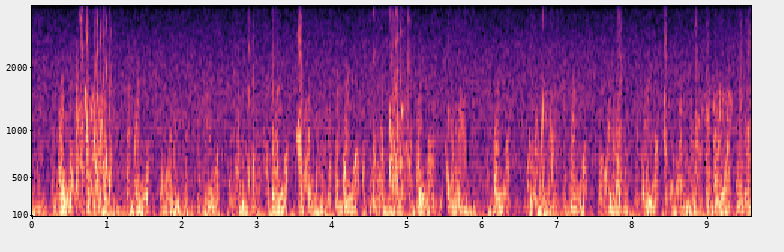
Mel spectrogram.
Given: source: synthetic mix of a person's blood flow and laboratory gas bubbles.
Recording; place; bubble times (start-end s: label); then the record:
Doppler ultrasound of blood flow; precordium
0.00-0.11 s: bubbles
0.56-1.14 s: bubbles
2.84-3.14 s: bubbles
3.17-3.31 s: bubbles
3.50-4.00 s: bubbles
4.39-5.08 s: bubbles
5.24-5.79 s: bubbles
6.61-7.04 s: bubbles
7.68-7.99 s: bubbles
8.41-8.51 s: bubbles
8.69-9.60 s: bubbles
From the record:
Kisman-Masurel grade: 232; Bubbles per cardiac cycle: several, 3 to 8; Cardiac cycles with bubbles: 50 to 99%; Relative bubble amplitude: moderate (0.250 to 0.450); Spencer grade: 3 (all of the cardiac periods contain showers or single bubble signals, but not dominating or overriding the cardiac motion signals); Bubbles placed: only in the low amplitude regions of the cardiac cycle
